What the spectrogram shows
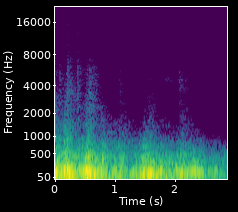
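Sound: thunder rumbling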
